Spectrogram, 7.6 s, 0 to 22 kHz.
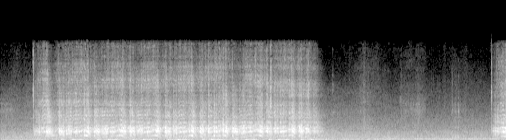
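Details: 1974 Yamaha TX500 after 20+ years stored, freshly fueled (rusty tank, possible leak): the starter spins it at about four pulses a second without catching. Spark confirmed; owner suspects it isn't getting fuel.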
